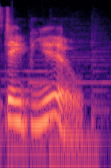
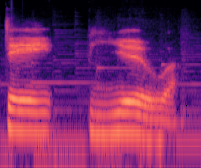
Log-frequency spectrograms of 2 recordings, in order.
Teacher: T is debut I made my debut on television last night that final T is also silent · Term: silent T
